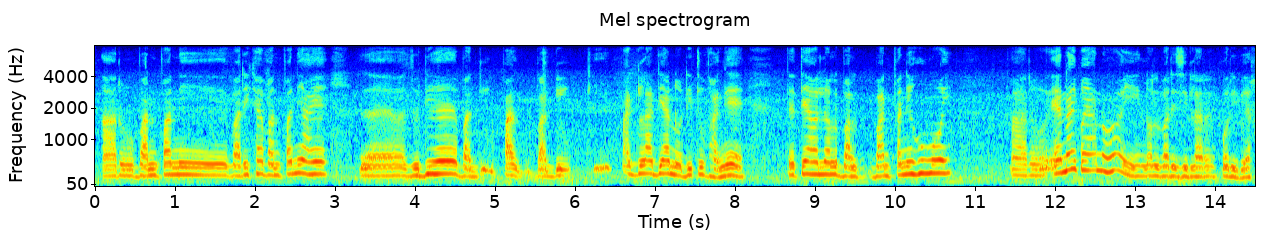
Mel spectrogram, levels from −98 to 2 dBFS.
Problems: none marked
